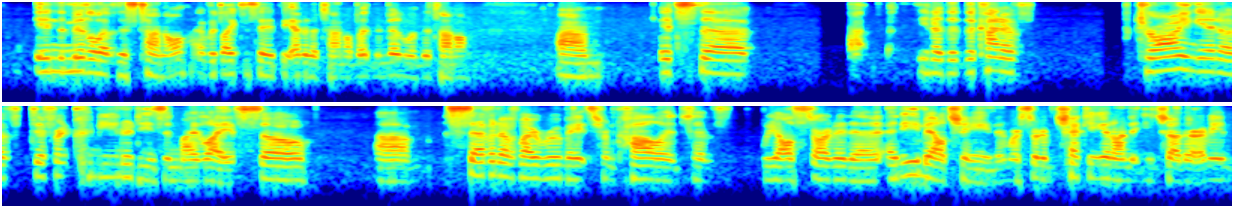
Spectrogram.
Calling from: Wellington, Florida, United States; I'm still in Wellington, Florida.

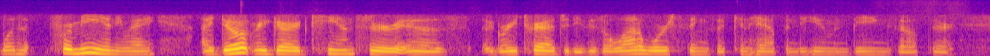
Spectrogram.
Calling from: Delafield, Wisconsin, United States; I'm calling from Delafield, Wisconsin.

